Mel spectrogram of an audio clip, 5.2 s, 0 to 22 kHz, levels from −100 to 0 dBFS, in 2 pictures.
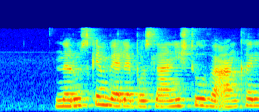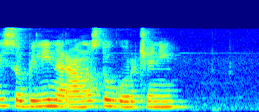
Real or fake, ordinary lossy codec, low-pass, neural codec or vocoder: real; none; none; none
